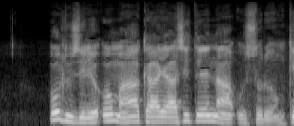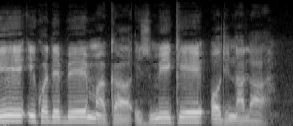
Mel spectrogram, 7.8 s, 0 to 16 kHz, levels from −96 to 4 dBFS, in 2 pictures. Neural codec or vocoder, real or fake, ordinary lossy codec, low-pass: none; real; AAC, 48 kbps; 14.4 kHz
